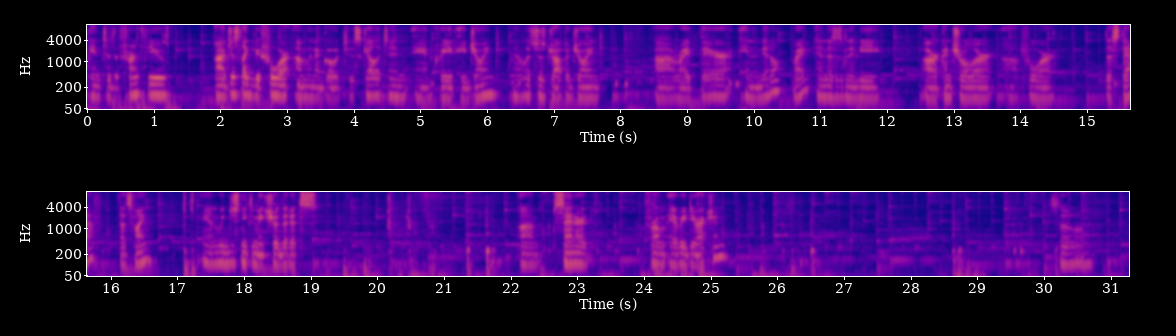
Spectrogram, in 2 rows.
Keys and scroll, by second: 16.8 space.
